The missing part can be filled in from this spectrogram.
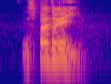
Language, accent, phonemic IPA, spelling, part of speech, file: French, Canada, /ɛs.pa.dʁij/, espadrilles, noun, LL-Q150 (fra)-espadrilles.wav
- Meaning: plural of espadrille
